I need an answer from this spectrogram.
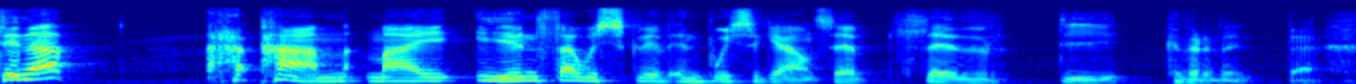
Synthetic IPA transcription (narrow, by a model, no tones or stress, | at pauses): d̥ɨna | rapʰamːaiːnɬawɪskrɨvənbʊɨsɪɡja̰wnsɛːvɬɪvr | d̥iː | kʰəvɛrvɨ̰nb̥ɛ̰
